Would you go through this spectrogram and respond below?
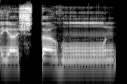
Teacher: ہا جو ہے اس کی آواز حلق کے نچلے حصے سے ادا ہوگی، ہا اور ہا میں نمایاں فرق کریں گے۔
